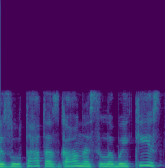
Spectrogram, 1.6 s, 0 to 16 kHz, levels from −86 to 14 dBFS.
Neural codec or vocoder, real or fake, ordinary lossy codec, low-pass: none; real; MP3, 96 kbps; 7.2 kHz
